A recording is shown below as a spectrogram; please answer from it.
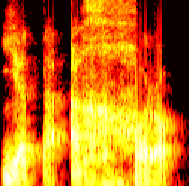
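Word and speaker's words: يَتَأَخَّرَ: Maka dibacanya yata'akhkhara. Ya. Yata'akhkhara.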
